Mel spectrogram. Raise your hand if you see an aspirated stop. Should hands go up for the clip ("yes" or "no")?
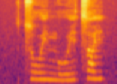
no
